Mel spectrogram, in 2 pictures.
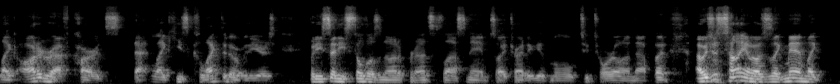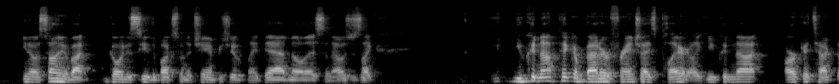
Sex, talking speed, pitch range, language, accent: male, 305 wpm, 110-130 Hz, English, American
